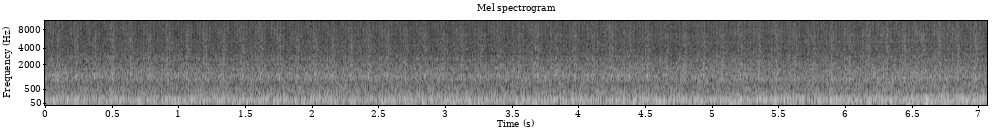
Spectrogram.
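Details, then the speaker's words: 1983 BMW 635CSI manual, original straight-six idling under the bonnet: deep, even idle with a steady low burble, no hunting or misses; ticking over cleanly. "just a quick video to um show the engine on the 1983 635 CSI so you can hear it running and have a look at the temperature gauge and have a listen to it"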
